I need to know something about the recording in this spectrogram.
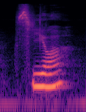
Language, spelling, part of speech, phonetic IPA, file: Czech, síla, noun, [ˈsiːla], Cs-síla.ogg
- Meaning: 1. strength 2. force 3. power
